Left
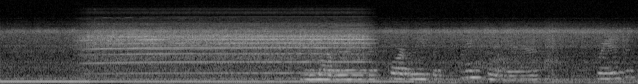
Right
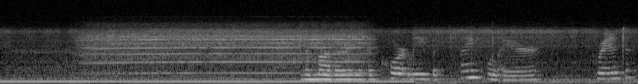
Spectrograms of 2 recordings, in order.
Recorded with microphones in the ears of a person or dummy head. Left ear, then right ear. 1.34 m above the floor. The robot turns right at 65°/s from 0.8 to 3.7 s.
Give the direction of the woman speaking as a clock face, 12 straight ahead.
3 o'clock.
